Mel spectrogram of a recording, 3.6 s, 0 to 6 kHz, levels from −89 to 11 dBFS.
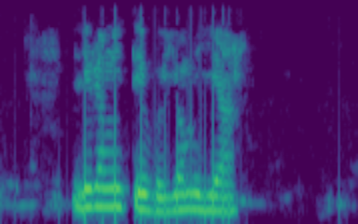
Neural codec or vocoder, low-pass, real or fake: none; 5.4 kHz; real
